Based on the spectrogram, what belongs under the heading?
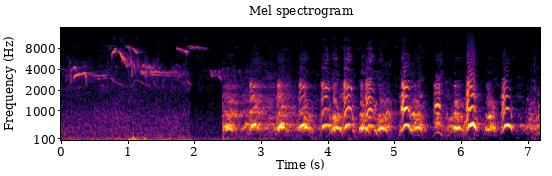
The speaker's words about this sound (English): Unflappable in the midst of five dogs not happy about my arrival, he was now also looking after three Springer Collie cross pups that had just been abandoned in his yard.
